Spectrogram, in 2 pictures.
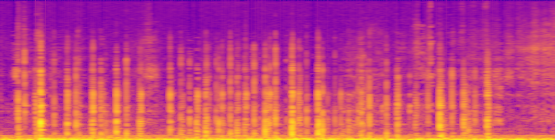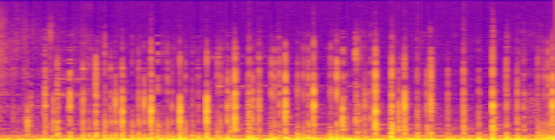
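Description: Long nails tap rapidly and unevenly on the back and handle flap of a blue silicone rubber tablet case, producing a stream of short, dull clicks that die away almost instantly. A steady low hum sits underneath the tapping throughout.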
